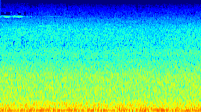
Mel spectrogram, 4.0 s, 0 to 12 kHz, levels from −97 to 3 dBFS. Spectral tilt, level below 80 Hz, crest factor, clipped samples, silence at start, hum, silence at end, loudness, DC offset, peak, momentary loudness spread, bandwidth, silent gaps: -7.5 dB/octave; -24 dBFS; 12 dB; under 0.1%; 0 s; none; 0 s; -24 LUFS; under 0.1%; -10 dBFS; 1 LU; 7.6 kHz; none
